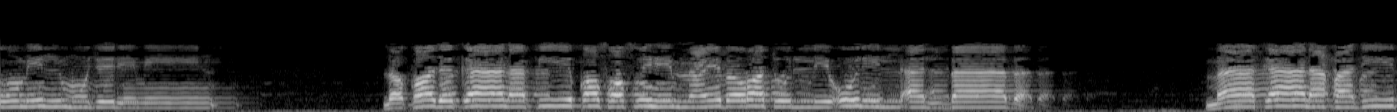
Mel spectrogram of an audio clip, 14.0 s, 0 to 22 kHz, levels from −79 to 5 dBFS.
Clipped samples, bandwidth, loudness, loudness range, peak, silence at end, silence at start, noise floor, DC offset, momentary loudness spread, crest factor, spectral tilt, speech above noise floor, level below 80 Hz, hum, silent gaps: under 0.1%; 4.7 kHz; -20 LUFS; 9 LU; -4 dBFS; 0 s; 0 s; -57 dBFS; under 0.1%; 15 LU; 16 dB; -9.5 dB/octave; 37 dB; -56 dBFS; none; none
